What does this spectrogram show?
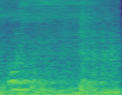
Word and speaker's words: bus: Bus. Kenapa bisa dikatakan bus? Kenapa enggak bis? di situ bacanya bus.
